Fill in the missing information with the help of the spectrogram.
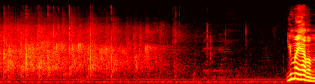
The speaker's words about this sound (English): Can you give the Lord a hand clap of praise here tonight? He's an awesome God.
